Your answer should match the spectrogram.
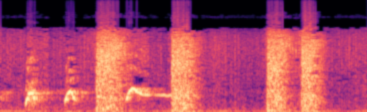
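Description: Gunshots ring out in a radio drama: four loud, sharp bursts fired in an uneven rhythm, preceded by a few short whining cries.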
